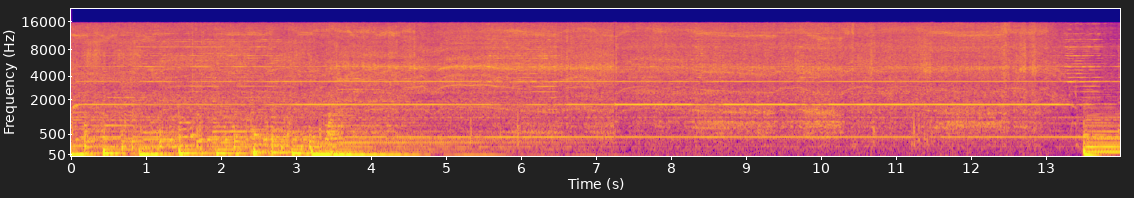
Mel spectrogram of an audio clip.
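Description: Corded electric chainsaw running steadily as its chain cuts into a thick hardwood slab, under background music. The sound changes abruptly just before the end.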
